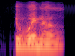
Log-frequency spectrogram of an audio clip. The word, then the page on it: quinol: Indian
